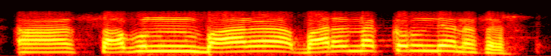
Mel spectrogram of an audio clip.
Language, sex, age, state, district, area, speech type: Marathi, male, 30-45, Maharashtra, Washim, urban, conversation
